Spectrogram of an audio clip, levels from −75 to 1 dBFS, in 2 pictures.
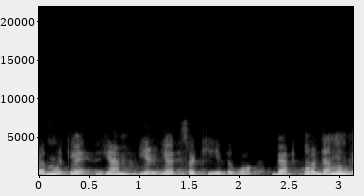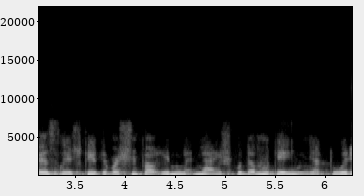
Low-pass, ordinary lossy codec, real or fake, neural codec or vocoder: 7.2 kHz; Opus, 16 kbps; fake; codec, 16 kHz, 1 kbps, FreqCodec, larger model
